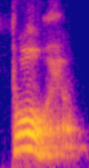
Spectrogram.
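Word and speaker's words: Foyle: WP over food like f o y l e when it's spelled like that that's a last name but it's foil oh okay I think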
